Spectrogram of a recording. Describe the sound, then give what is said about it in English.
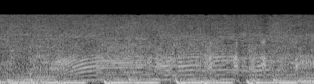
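A chainsaw, used as an instrument in a heavy metal song, snarls loudly and continuously, its pitch swelling and dipping as it revs, over heavy, rhythmic low-end pounding. “How much more heavy can you get than a damn chainsaw?”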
